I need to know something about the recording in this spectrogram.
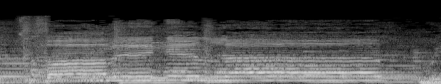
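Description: A man singing long, held notes into a microphone over a karaoke backing track of a slow ballad. The voice sustains two long notes, the second ending just before the end.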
